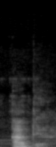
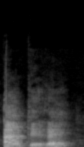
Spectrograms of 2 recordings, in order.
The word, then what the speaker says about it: intérêt: Au début, il se prononce interest, un peu comme les Anglais qui eux aussi d'ailleurs se sont inspirés des Romains. Et puis peu à peu, ce interest va acquérir sa prononciation actuelle, intérêt. On prononce intérêt, mais on continue à l'écrire avec un S.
